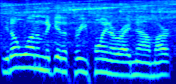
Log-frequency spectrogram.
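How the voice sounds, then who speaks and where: A male color commentator with a higher-than-usual voice chimes in on a live basketball broadcast. He is informal and opinionated, with loud arena noise all around him. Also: a little fast. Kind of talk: casual live sports commentary. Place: large indoor basketball arena. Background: loud arena noise, bouncing basketball.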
